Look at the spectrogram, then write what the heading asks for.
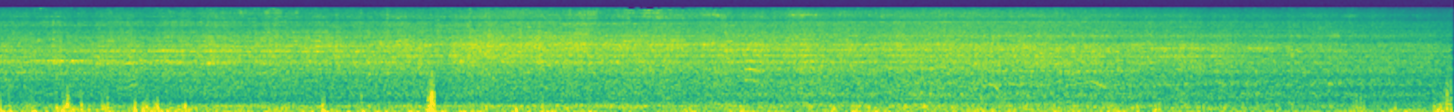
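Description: Passenger train rolling past with a steady rumble, wheels giving occasional sharp clicks on the rails, with a Victorian Railways T-class diesel locomotive running by coupled to the carriages.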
